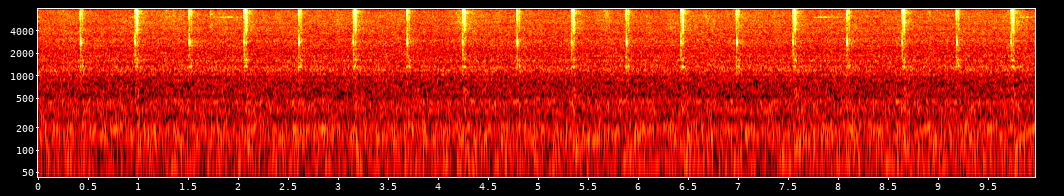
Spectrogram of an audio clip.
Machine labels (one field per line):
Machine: valve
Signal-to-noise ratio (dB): -6 dB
